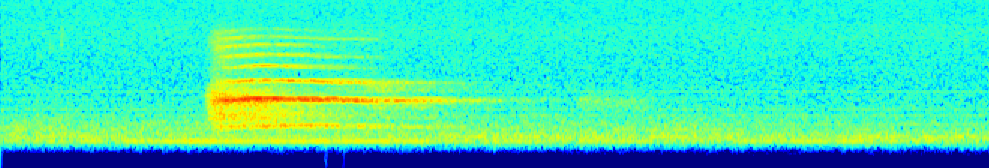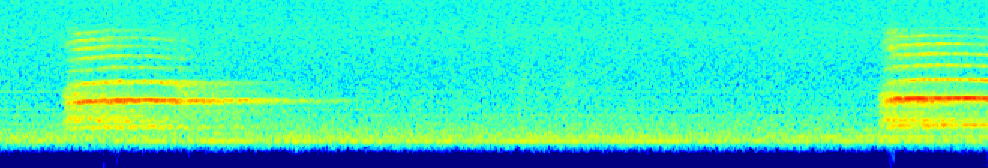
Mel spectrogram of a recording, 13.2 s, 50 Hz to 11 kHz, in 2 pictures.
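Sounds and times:
red fox drawn-out harmonic cry: 1.4s - 3.1s, 7.0s - 8.4s, 12.5s - 13.1s.

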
